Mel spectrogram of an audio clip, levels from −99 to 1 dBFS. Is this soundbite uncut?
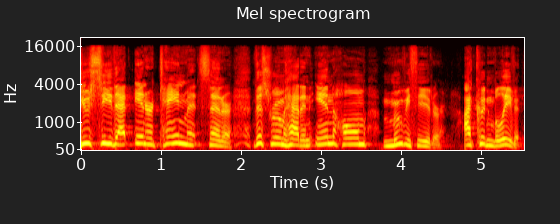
yes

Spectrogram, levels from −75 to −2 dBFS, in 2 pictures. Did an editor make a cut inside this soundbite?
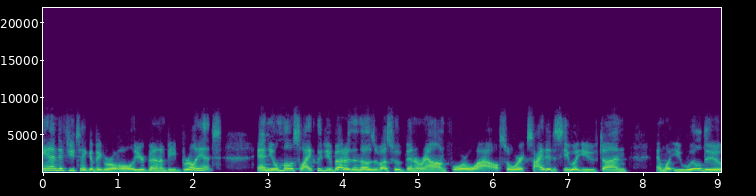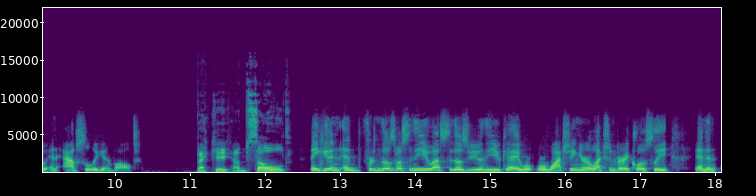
no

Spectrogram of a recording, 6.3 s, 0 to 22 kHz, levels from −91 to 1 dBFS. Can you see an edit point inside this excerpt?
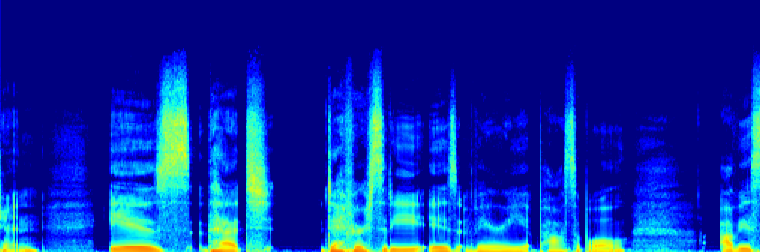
yes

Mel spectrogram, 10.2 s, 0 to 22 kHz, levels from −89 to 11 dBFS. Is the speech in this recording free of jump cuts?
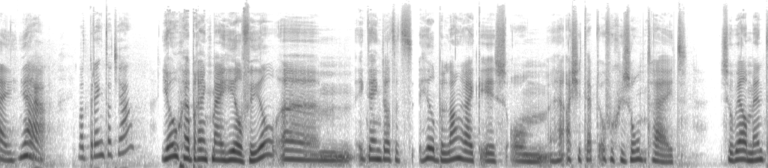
no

